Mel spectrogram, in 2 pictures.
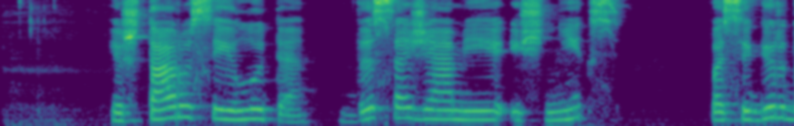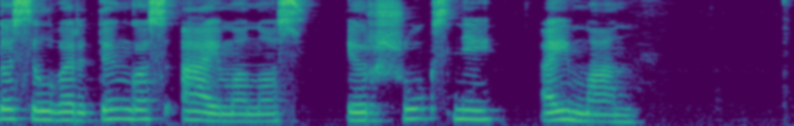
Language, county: Lithuanian, Tauragė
